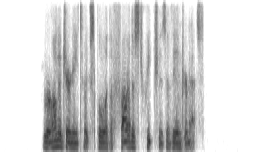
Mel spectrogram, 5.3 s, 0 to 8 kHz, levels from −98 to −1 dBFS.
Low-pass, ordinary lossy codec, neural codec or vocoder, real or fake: 7.2 kHz; Opus, 16 kbps; codec, 16 kHz, 1 kbps, FreqCodec, smaller model; fake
